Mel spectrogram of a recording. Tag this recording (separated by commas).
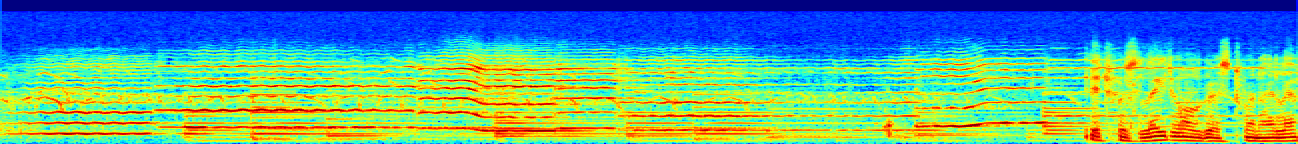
Musical instrument, Speech, fiddle, Music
